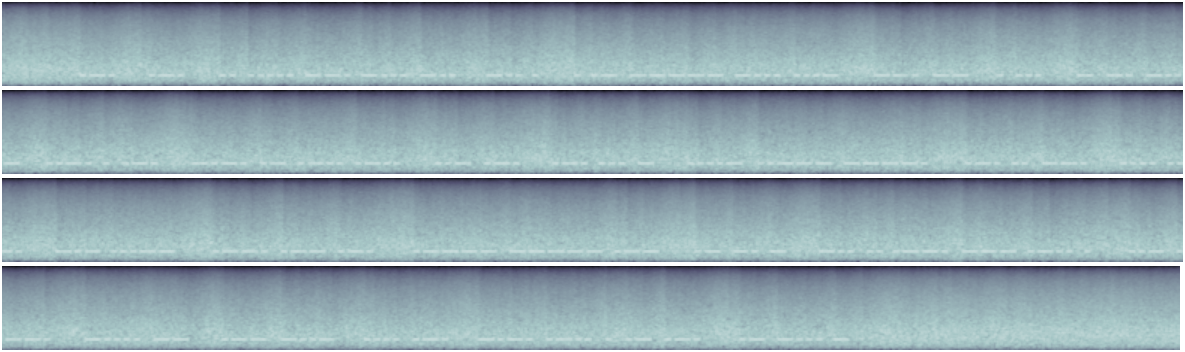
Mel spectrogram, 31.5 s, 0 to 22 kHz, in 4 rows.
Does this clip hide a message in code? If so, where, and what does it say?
Yes: Morse code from 0.5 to 29.3 s, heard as a keyed tone, hand-sent with a paddle, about 37 wpm, 540 Hz, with heavy radio static and a narrow filter. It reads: R R I5GBD DE EA0BV GM ES TNX FER CALL UR RST 429 RIG HR K3 PWR 10W ANT DIPOLE UP 6M WX HR CLEAR ABT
